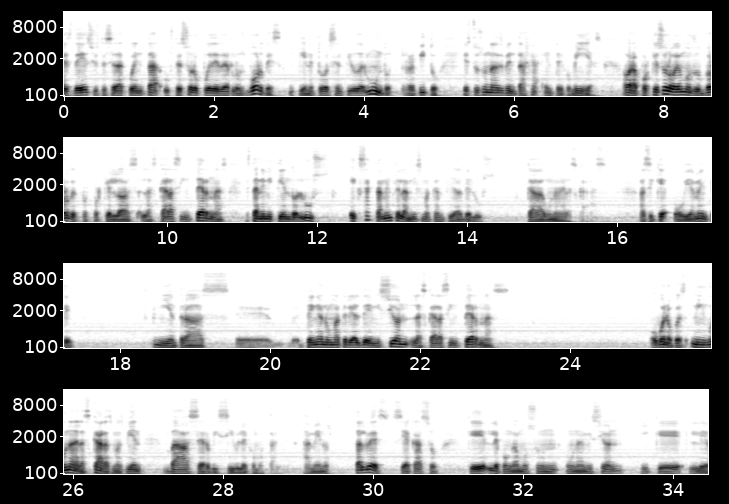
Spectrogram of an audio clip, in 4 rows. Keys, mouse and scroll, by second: 3.3-3.7 scroll up 1, 5.4 scroll down 1, 7.7-9.0 middle drag, 20.3-21.7 middle drag, 22.6-27.8 middle drag, 29.2 click, 31.9 click, 33.1-33.9 scroll down 1.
